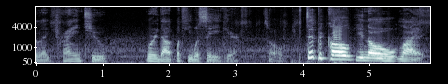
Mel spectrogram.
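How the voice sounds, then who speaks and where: A woman's voice: very deep voice, a little mellow, rough recording. A woman streamer giving rambling live commentary, full of fillers and restarts, with a slightly worn voice.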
